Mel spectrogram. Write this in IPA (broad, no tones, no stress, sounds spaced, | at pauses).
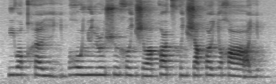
j uː qʰ iː ʎ | ʁ u lʲ ə˞ ʎ ɭ ʉ ʃ ʉ x ʌː ʎ ʃ ʌː q ə˞ t͡sʰ ʌ ʎ ʃ ɛ q ʉː ʎ ʌ χ ɑː ʎ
